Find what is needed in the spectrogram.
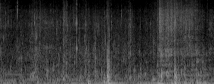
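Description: A few knocks and handling noises on a boat deck over a steady low hum.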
